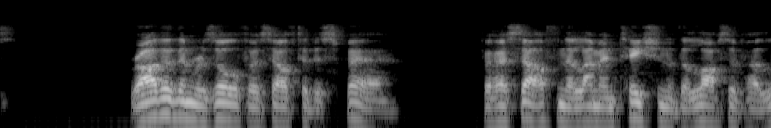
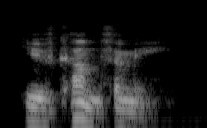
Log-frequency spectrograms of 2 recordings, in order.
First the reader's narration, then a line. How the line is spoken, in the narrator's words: Gideon said, with little more than a whisper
